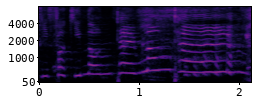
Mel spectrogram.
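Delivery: high, loud sing-song mock accent. Friend mocks an accent for a laugh in a high, loud singsong.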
